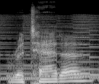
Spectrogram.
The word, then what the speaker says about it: Rattata: or Isis a ratatata I think it's pronounced Rattata like sir when I was a kid I never pronounced the last day I was gone Ratatat just sounded better that way my look kid mind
